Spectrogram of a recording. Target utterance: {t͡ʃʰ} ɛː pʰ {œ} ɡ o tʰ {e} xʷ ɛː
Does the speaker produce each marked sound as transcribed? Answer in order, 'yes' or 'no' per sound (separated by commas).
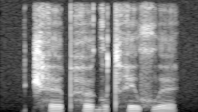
yes, yes, yes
